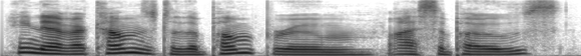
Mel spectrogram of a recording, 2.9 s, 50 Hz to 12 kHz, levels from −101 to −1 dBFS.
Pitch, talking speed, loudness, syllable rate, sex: 185 Hz, 185 wpm, -18 LUFS, 4.8 syllables/s, female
